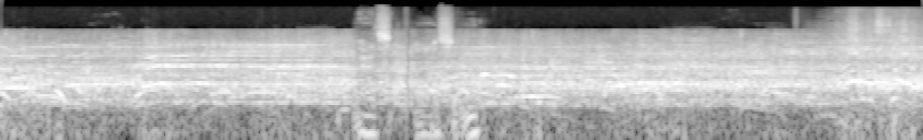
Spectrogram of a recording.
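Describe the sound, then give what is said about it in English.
A big crowd cheers and roars loudly at a disc throw in a sports play, the wall of voices sustained for the whole stretch, while a man speaks briefly over the din. “Watch the crowd. No way! No way!”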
